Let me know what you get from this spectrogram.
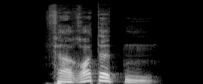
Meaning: inflection of verrottet: 1. strong genitive masculine/neuter singular 2. weak/mixed genitive/dative all-gender singular 3. strong/weak/mixed accusative masculine singular 4. strong dative plural
- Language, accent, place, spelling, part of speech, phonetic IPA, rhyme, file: German, Germany, Berlin, verrotteten, adjective / verb, [fɛɐ̯ˈʁɔtətn̩], -ɔtətn̩, De-verrotteten.ogg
